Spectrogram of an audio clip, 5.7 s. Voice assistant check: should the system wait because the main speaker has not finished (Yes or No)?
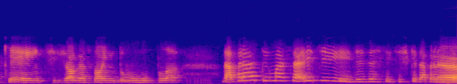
No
